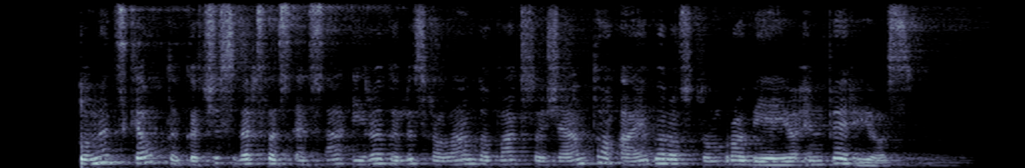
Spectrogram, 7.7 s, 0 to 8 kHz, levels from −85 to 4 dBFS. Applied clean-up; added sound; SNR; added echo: none; none; none; reverberation time 0.7 s.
